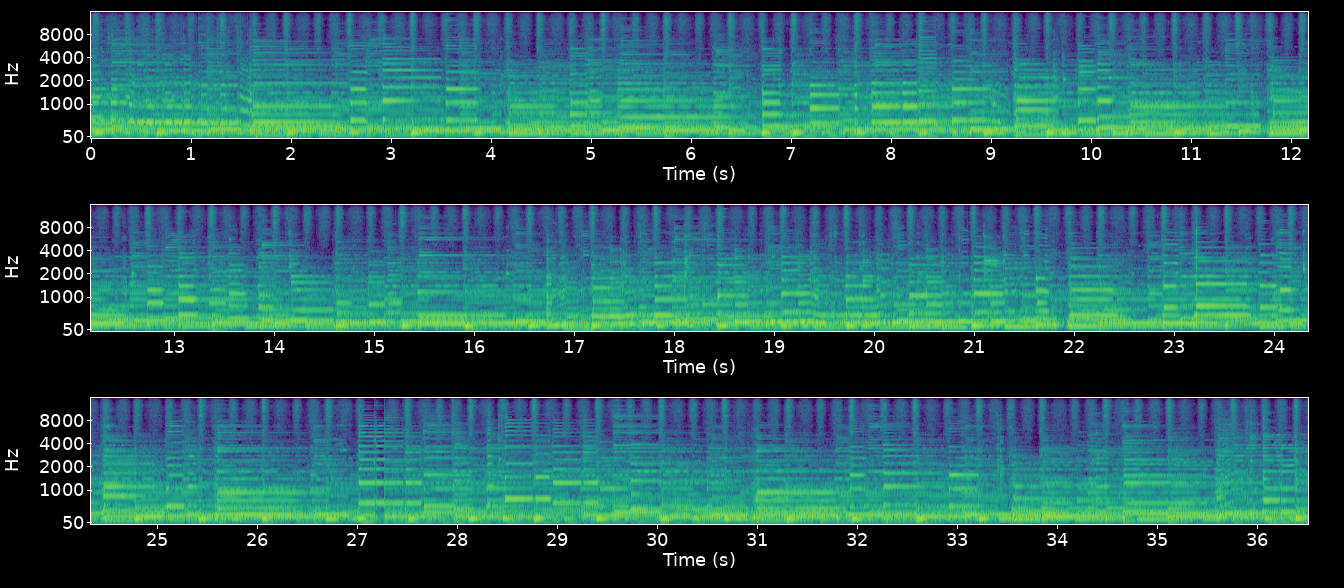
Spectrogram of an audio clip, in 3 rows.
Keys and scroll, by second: 7.5 typing, 8.8-9.5 typing.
